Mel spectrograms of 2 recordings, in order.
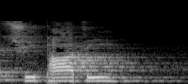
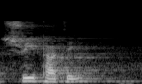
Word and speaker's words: Sripati: of practices and then we get sheeparty instead of sripati devotees are very kind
